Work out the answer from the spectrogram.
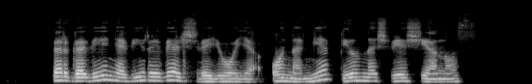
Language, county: Lithuanian, Marijampolė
